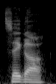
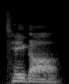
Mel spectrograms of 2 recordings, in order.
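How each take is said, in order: First: The word begins with a soft z-like sound. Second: The word begins with a plain hard consonant. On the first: "in North Korean is more like a Z" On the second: "instead of like te te tega"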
